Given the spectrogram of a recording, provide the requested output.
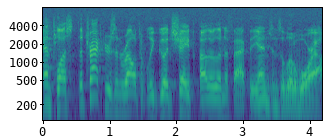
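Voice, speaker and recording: Over light background noise, a man speaks at a very fast pace. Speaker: TV show co-host. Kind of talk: tutorial. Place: garage.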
